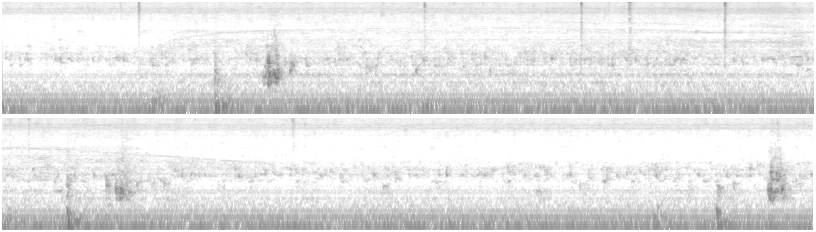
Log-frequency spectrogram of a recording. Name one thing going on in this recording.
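Small metal picks scrape and click softly inside a lock.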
